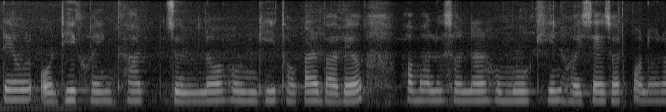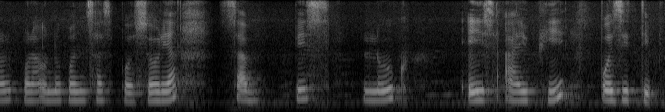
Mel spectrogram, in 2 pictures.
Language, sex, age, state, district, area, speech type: Assamese, female, 18-30, Assam, Barpeta, rural, read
